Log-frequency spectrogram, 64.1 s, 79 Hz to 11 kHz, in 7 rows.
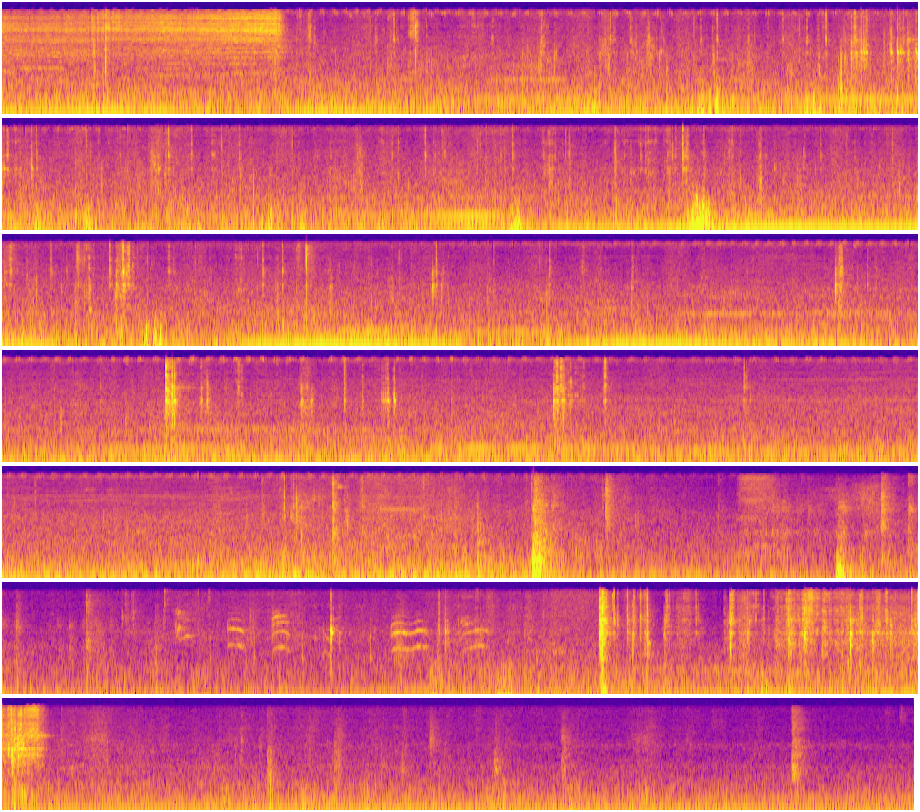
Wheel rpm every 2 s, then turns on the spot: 0, 0, 0, 0, 0, 0, 0, 0, 0, 0, 0, 0, 0, 0, 0, 0, 0, 0, 0, 0, 0, 0, 0, 0, 0, 0, 0, 0, 0, 0, 0, 0.
none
